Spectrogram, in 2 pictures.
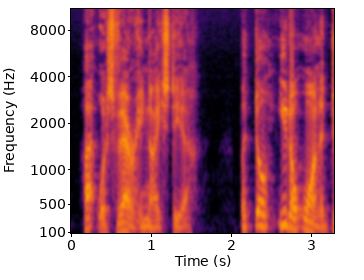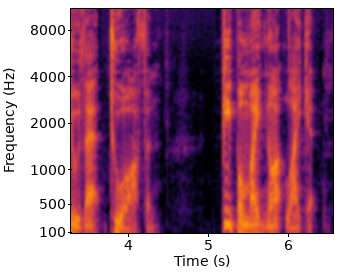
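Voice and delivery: close, confidential, confiding private tone. Retelling what an older churchgoer said after the sermon: imitating someone speaking quietly. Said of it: "she said very quietly".

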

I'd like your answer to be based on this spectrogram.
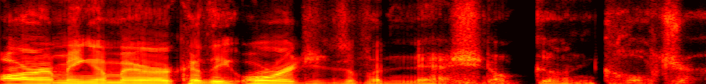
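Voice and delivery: dark, doom-laden, ominous announcer tone. Host announcing the title of a new book under discussion: ominous voice. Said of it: "the ominous voice I used".

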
